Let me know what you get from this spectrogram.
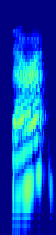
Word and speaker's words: Sarah: Welcome to the show, Zara. How are you? No, it's Seth. – Sarah. It's okay.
